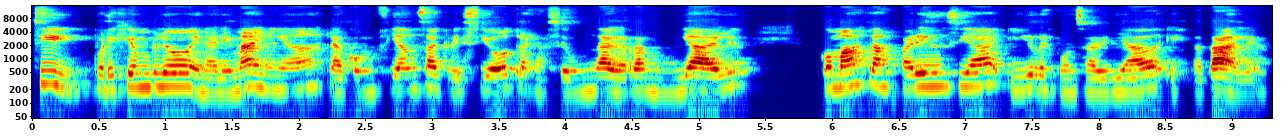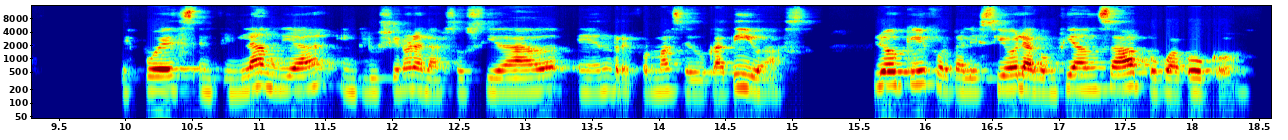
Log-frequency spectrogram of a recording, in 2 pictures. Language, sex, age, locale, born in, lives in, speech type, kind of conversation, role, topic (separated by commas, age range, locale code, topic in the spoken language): Spanish, female, 20-24, es-AR, Argentina, United States, read, expert-assistant, expert, ¿Por qué algunos países ofrecen educación superior gratuita y cómo influye la participación social?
